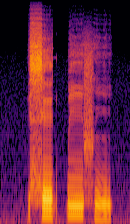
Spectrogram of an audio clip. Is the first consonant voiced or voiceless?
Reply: voiceless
